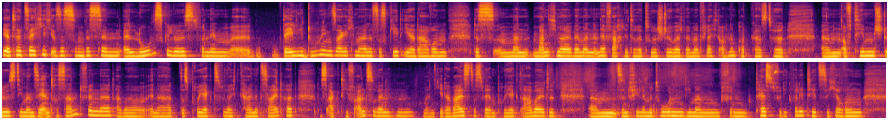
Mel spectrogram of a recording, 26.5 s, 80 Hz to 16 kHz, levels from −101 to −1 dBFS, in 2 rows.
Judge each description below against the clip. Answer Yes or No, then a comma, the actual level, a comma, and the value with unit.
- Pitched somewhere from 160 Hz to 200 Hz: Yes, high, 190 Hz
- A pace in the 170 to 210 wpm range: Yes, average, 180 wpm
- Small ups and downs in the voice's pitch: Yes, narrow, 2.2 semitones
